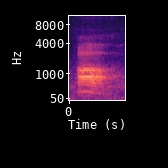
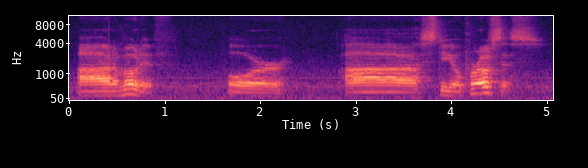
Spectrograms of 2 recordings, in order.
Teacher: And they both make the same sound. It's an ah sound, that very open ah, like in automotive or osteoporosis.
